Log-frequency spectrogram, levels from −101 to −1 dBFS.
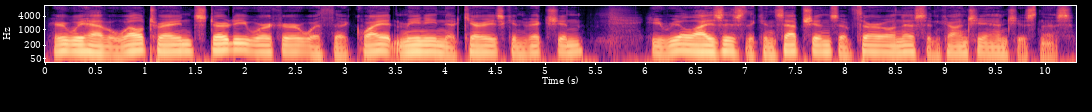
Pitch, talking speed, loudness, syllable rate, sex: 95 Hz, 135 wpm, -15 LUFS, 4.2 syllables/s, male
